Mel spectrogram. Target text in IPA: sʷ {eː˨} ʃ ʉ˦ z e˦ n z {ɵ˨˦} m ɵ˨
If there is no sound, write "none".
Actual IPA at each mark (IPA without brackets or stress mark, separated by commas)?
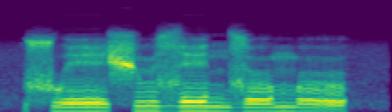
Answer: eː˨, ɵ˨˦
